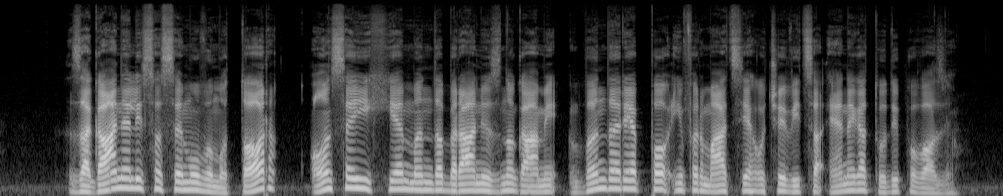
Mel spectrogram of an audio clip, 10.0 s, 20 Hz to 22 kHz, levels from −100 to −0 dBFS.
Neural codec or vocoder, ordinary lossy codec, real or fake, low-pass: vocoder, 48 kHz, 128 mel bands, Vocos; none; fake; 19.8 kHz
